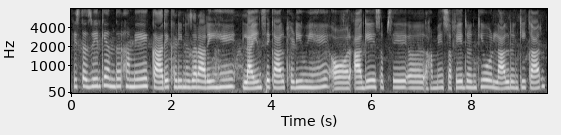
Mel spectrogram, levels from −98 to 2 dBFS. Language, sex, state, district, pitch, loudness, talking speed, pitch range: Hindi, female, Madhya Pradesh, Bhopal, 230 Hz, -15 LUFS, 195 wpm, 215-245 Hz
